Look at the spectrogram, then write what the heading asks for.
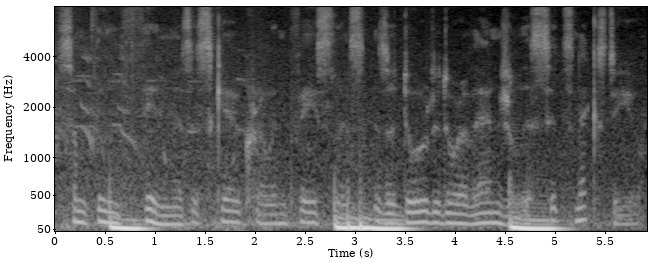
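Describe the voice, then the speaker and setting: A man's voice: mid-range voice, expressive, normal speed, loud music behind the voice. A man narrating scripted fiction in the second person, in a dull lo-fi recording.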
